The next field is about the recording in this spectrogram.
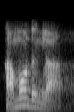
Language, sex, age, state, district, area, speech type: Tamil, male, 60+, Tamil Nadu, Erode, rural, conversation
